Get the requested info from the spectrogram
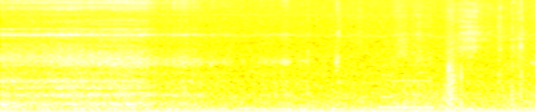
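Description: Near silence: faint room tone with a light scratch and a few faint ticks from an X-Acto craft knife cutting a foam sheet.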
